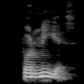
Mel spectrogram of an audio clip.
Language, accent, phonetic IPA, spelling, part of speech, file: Catalan, Valencia, [foɾˈmi.ɣes], formigues, noun, LL-Q7026 (cat)-formigues.wav
- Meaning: plural of formiga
